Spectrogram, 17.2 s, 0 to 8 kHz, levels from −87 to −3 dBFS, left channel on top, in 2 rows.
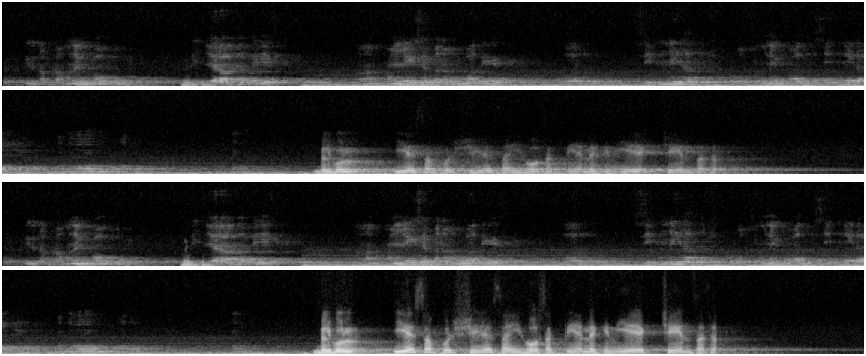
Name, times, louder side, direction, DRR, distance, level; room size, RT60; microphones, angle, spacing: voice 1, 0.2-1.3 1.9-2.7 3.5-5.0 5.6-6.0 6.4-10.1 10.9-11.1, equal, 5° right, -4 dB, 1.6 m, -35 dB
voice 2, 1.8-2.1 11.7-12.2 12.5-15.8, right 6 dB, 75° right, 15 dB, 0.3 m, -21 dB
sound 1, 3.0-14.9, right 1 dB, 45° right, 1.1 m, -32 dB
22.0 x 8.1 x 2.5 m, 2.6 s
head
